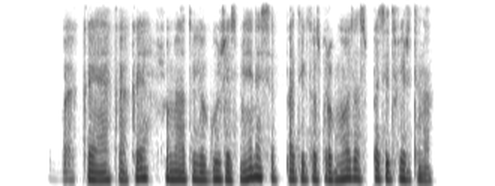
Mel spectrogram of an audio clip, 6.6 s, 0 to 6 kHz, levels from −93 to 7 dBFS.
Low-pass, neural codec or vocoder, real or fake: 5.4 kHz; none; real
